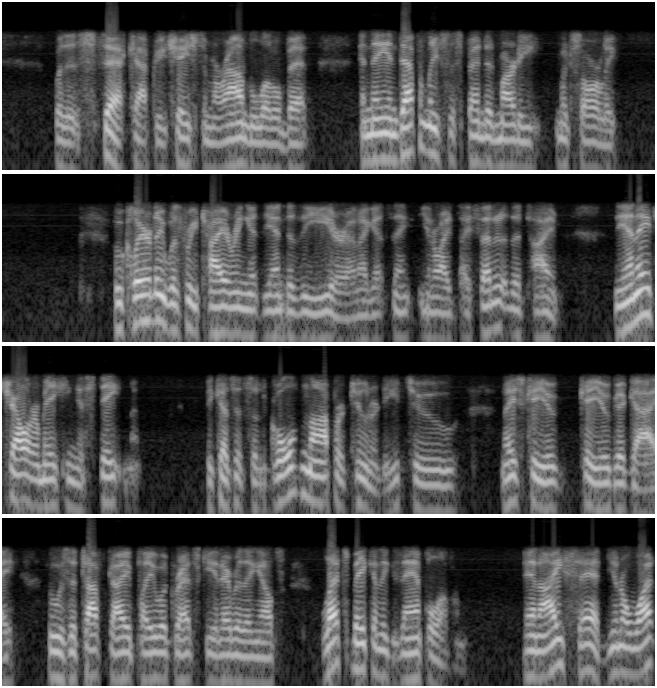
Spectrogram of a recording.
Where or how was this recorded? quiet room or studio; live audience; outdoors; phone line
phone line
